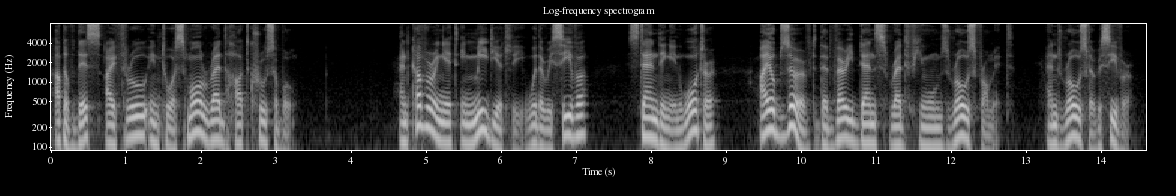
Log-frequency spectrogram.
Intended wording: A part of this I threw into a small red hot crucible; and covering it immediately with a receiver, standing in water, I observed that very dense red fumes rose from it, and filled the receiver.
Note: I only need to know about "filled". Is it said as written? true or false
false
